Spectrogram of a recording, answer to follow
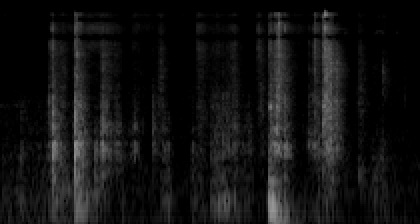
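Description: A handful of light clicks and taps from fingers handling cables and small parts inside an opened iMac, with a louder pair near the end.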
